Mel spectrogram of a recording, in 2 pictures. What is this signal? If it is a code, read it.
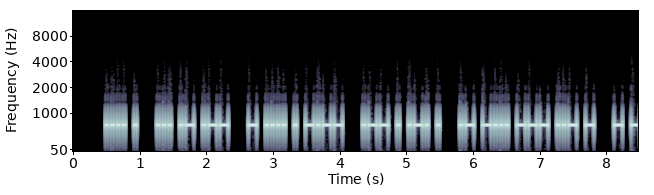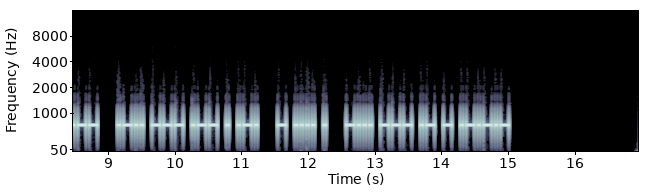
Morse code, heard as a keyed tone, about 28 wpm, 700 Hz. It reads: HE SAW THEY WERE ABOUT TO LOWER THE BOAT.
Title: Sentences from Top 1000 Words - Review Part 4 - 28wpm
